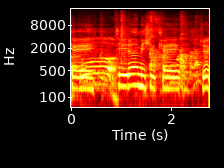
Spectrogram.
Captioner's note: cough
